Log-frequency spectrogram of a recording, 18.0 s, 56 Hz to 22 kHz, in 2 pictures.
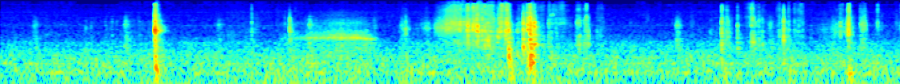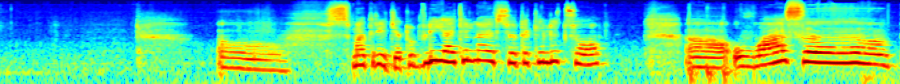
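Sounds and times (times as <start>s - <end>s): cards sliding: 4.0s - 6.0s, 7.2s - 9.2s.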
